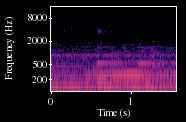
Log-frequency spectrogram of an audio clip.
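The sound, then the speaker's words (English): Soft, steady ocean waves rolling in and back out hiss gently beneath a sustained, calm musical drone, a quiet and even bed of surf-like noise with no voices. “Notice the waves rolling in and rolling back out. And you really can hear the soft sounds of the ocean as the next wave rolls in and back out.”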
